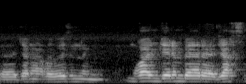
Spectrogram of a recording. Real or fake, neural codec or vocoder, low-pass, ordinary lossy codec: real; none; 7.2 kHz; none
